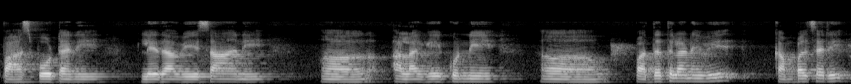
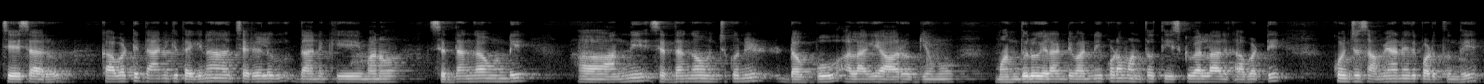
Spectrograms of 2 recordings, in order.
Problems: constant background noise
